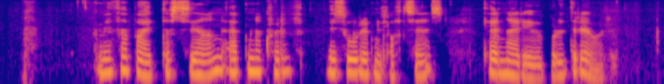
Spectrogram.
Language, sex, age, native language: Icelandic, female, 60-69, Icelandic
